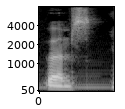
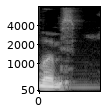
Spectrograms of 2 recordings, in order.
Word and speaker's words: Worms: Worms. – Ja. Ja, mach weiter. D -d -d es heißt Worms. Ja. Es war nur eine Aussprachekorrektur.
